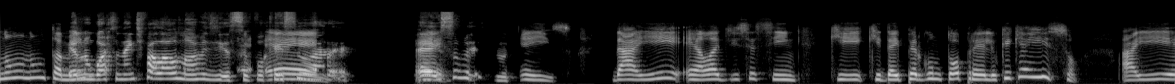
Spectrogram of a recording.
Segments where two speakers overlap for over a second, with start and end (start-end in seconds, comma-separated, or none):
none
